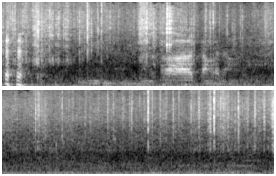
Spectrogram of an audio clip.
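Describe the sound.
A straw fire burns with a dense, steady crackle and rustle, used for straw-flame cooking in a coastal town. It is moderately loud and continuous, and people talk briefly over it.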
